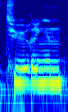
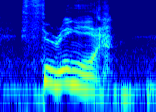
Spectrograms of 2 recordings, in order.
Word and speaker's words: Thüringen: It has a name, it's Thüringen, and I'm not gonna do Thuringia. Because that's silly, okay? That's Thüringen, and you better like it.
